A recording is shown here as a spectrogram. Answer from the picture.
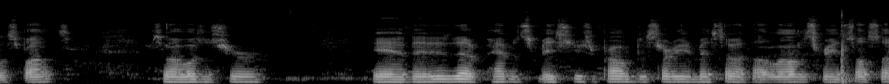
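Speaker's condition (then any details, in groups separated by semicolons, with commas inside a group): Parkinson's disease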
